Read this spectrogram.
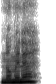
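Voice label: question short, voice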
